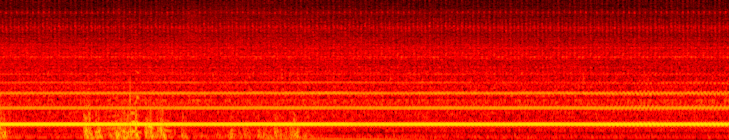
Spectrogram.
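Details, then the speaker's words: Range Rover brought in with check engine light and a noise like a vacuum leak; steady clear high whistle over quiet idle, a few knocks early, loudest at front in middle of intake manifold; traced with a hose to a broken hose inside the manifold center. "aquí llegó un cliente con una con una camioneta r Rover atrás con el checken gin y un ruido Como si tuviese una fuga de vacío"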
